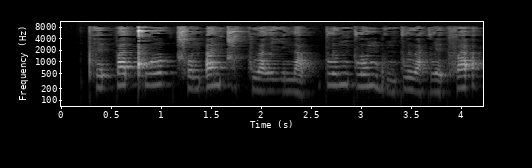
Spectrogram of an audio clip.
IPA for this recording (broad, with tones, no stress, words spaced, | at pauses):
pʰe˦˥ʔ pa˥˩t̚kʰwɤː˥˩k̚ t͡ɕʰo˦˥nʔa˥˩n t͡ɕo˥˩k̚fɯ˧a̯liː˧ na˨˩p̚ | plɯ˥˩ŋklo˥˩nbɯ˩˦ŋ klɯ˨˩a̯kle˨˩ʔfa˥˩ʔ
